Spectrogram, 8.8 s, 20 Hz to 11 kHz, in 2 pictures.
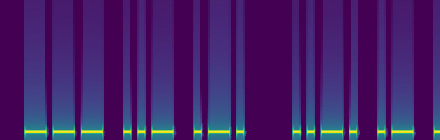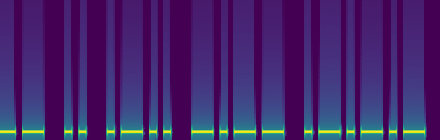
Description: Morse code, heard as a keyed tone, about 17 wpm, 700 Hz. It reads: OUR FAMILY.
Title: Sentences from Top 1000 Words - Review Part 4 - 17wpm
